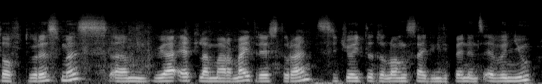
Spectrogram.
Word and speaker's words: La Marmite: Okay, I can first correct to pronounce La Marmite. La Marmite. La Marmite is in French, that means pot.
